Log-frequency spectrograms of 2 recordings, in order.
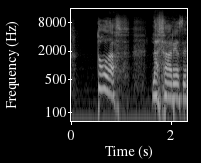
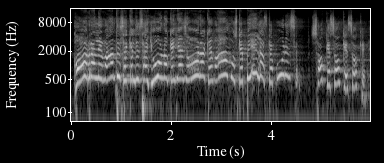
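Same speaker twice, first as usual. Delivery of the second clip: high, loud, harried yelling of orders; shouting mother; 12 semitones higher, 7 dB louder than usual. Retold or imitated. Mother hurrying her son every morning, high shouting. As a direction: yell rapid-fire commands in a high-pitched voice. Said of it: "era una señora gritando".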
